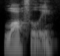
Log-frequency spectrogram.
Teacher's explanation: it's not really like the word fully um because it's not stressed on the u sound so lawful will have a schwa there and an e sound · So it sounds like lawfully, but long and then short. So reduce vowels in the second two syllables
